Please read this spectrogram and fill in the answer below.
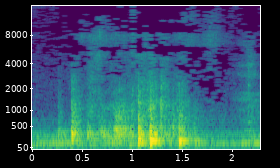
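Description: Handling noises as hands move a vinyl reborn doll and small toys: a few light knocks and rustles over about a second and a half, over a faint steady hum.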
